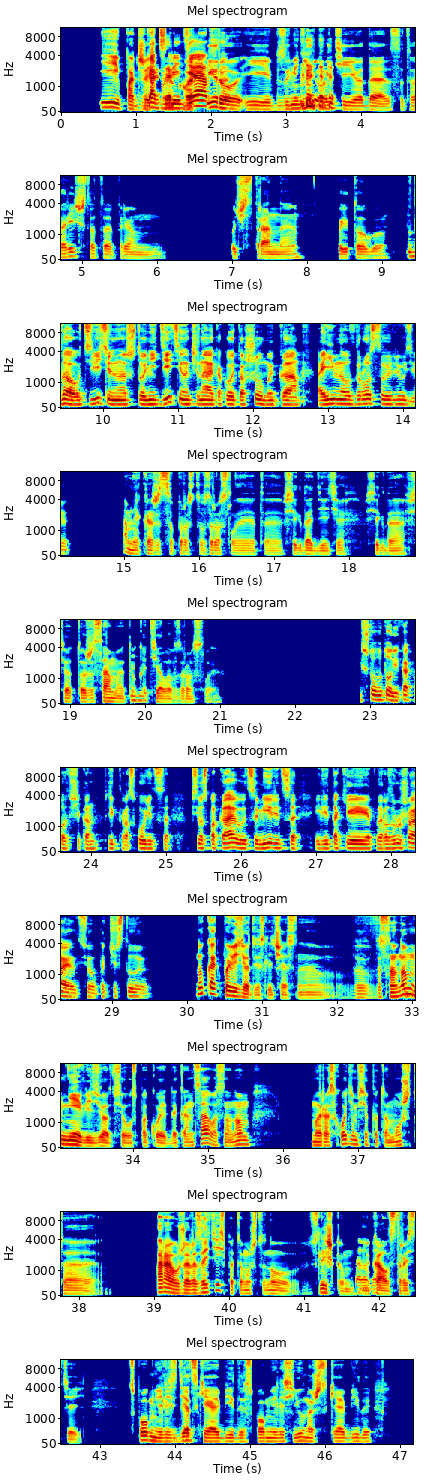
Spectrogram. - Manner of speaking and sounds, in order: laugh; other noise
- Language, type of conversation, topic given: Russian, podcast, Как обычно проходят разговоры за большим семейным столом у вас?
